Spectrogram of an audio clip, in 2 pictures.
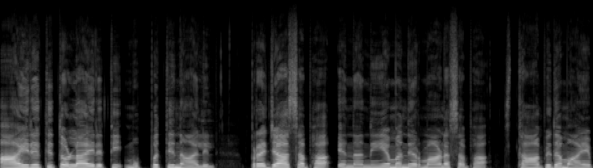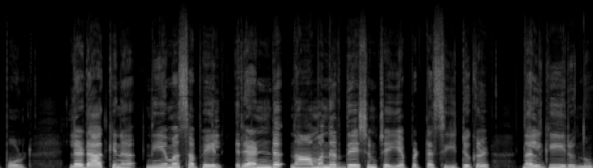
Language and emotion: Malayalam, neutral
